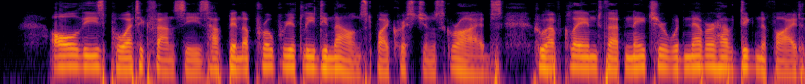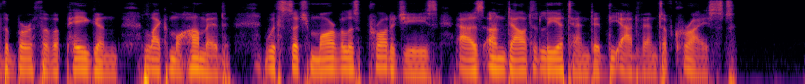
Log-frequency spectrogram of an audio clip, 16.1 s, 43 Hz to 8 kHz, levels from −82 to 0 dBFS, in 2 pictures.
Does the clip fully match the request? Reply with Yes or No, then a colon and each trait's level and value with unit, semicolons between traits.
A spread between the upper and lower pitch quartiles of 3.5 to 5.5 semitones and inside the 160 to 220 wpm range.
No: average, 4.1 semitones; average, 140 wpm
